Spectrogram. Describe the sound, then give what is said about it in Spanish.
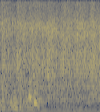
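An audience claps together in a steady, dense wash of applause that holds an even loudness for about two seconds, with a faint murmur of voices underneath. “Cuando usted, denle un aplauso.”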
